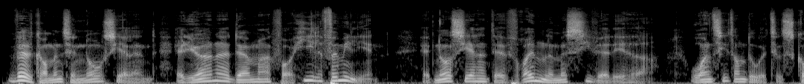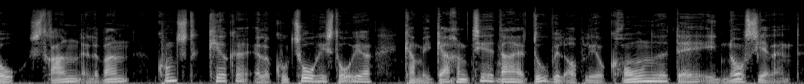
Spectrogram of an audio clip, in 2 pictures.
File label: Danish; foreign languages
